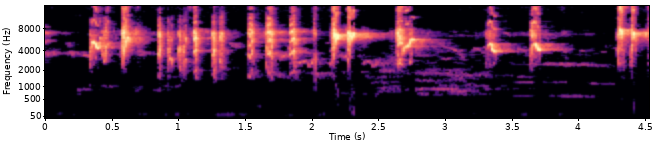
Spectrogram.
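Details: Brown-throated sunbird (kolibri ninja) in lively song. Clusters of very high, sharp chirps are broken by brief pauses, with a few thin upslurred whistles and a soft low hum in the background.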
